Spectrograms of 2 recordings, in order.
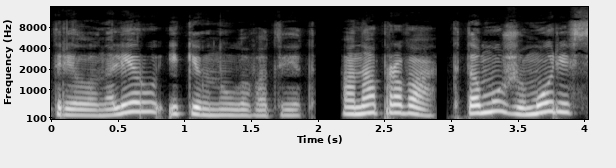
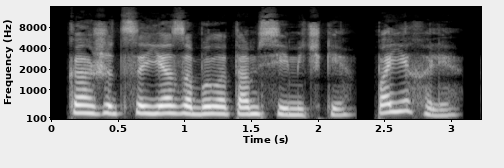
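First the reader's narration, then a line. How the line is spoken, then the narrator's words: Amused snort. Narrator (Russian): хмыкнула я и добавила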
